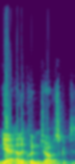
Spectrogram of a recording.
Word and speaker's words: Eloquent JavaScript: Because the elephant JavaScript is very good. Yeah. – Elephant. I didn't realize how easy it is to mispronounce that word.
